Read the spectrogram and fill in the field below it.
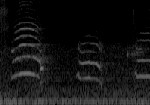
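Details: Kitten calling loudly for its mother with short arched meows, three brief cries in quick succession over a low background rumble.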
